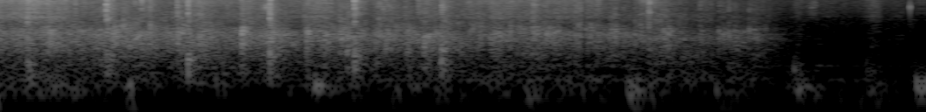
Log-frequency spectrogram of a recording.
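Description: An audience claps steadily, a dense crackle of many hands that holds at a moderate level for several seconds, then thins out and fades near the end with a few scattered claps.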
